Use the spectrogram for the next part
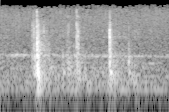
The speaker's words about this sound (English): And move from that door, Cadvile. Let her go and I will move. Open that door, Cadvile.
